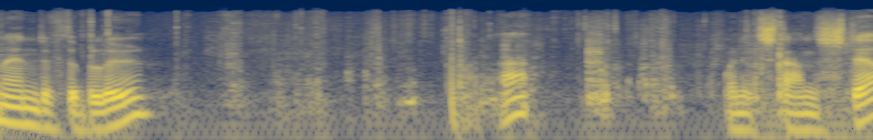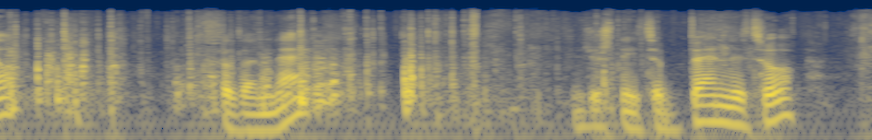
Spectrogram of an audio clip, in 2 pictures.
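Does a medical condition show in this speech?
No.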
